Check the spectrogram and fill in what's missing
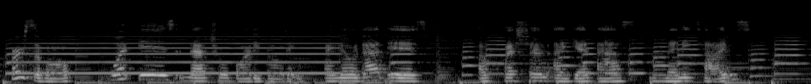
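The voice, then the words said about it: Congested, stuffy-nosed voice. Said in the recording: “I get a head cold from Friday night, and it's just really subsiding, so you can hear it in my voice.”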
